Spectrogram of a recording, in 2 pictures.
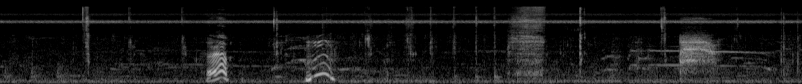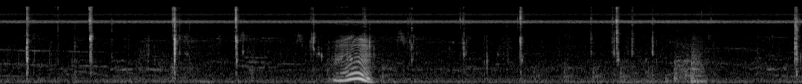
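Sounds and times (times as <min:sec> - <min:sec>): person chewing with lip smacks: 0:00.8 - 0:02.0, 0:02.7 - 0:03.0, 0:03.6 - 0:06.0, 0:09.7 - 0:11.4, 0:12.0 - 0:14.6
rooster crowing: 0:01.2 - 0:04.0, 0:04.8 - 0:09.4, 0:14.9 - 0:16.0.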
